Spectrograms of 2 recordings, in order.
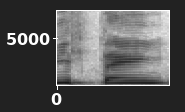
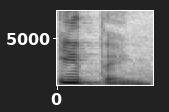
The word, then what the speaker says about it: item: tônicas não é verdade eu ponho força na primeira sílaba item eu não digo que vou marcar o item Ah eu digo item Então ela é uma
